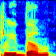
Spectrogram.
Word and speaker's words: rhythm: ഇത് വായിക്കേണ്ടത് റിതം എന്നാണ്. ഈ വാക്കിലും എച്ച് സൈലൻ്റ് ആണ്.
